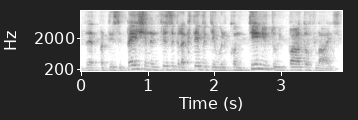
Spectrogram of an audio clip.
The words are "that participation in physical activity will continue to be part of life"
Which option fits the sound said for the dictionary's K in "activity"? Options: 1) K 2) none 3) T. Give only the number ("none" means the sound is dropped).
1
